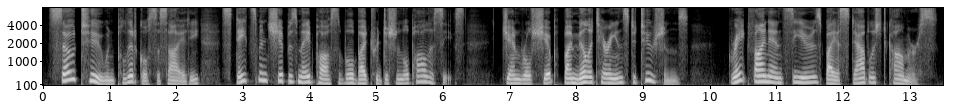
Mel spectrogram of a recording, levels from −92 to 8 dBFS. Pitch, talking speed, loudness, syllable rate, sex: 180 Hz, 95 wpm, -19 LUFS, 4.4 syllables/s, female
